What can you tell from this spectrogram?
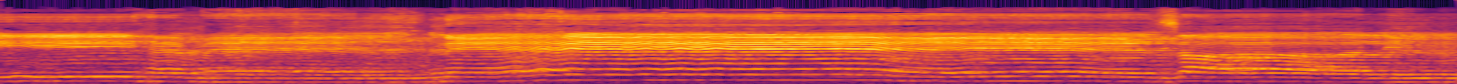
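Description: Sozkhwani: a group of men's voices chanting a slow Shia lament (soz) in long held notes that glide up and down, with no instruments.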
